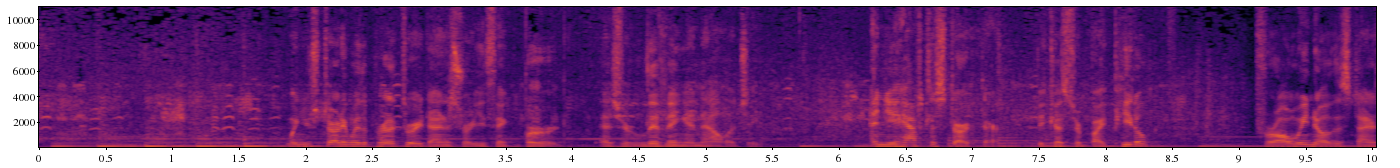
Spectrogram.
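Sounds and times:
birds honking: 0:00.0 - 0:10.0
music with long held notes: 0:00.0 - 0:10.0.

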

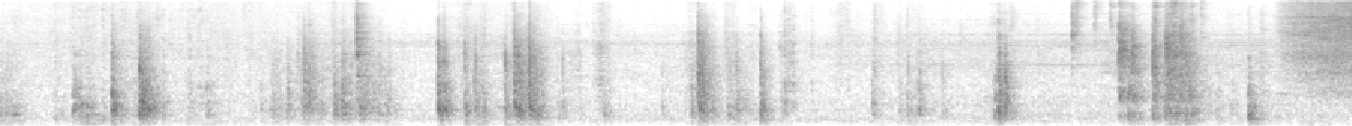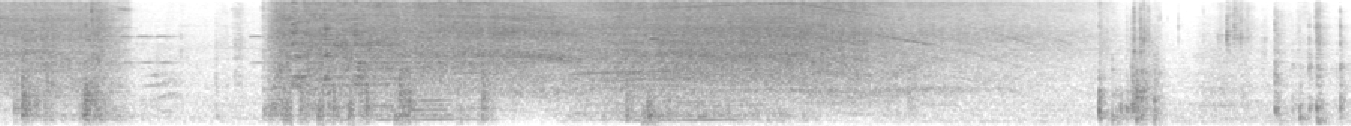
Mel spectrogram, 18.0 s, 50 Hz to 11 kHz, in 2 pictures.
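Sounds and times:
cordless drill boring into wood: 0:08.6 - 0:09.8, 0:10.8 - 0:16.3.

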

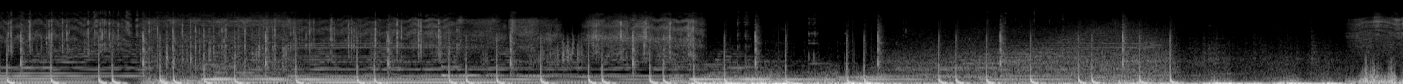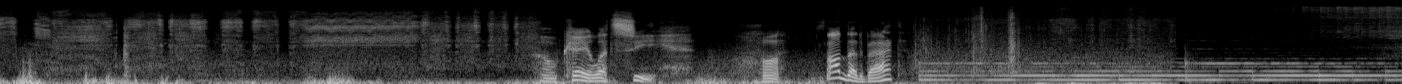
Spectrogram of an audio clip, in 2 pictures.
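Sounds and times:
spray-paint cans hissing: 0:00.0 - 0:07.0, 0:13.5 - 0:19.4, 0:23.3 - 0:25.8, 0:27.0 - 0:28.0
music with steady beat: 0:00.0 - 0:11.8.

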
